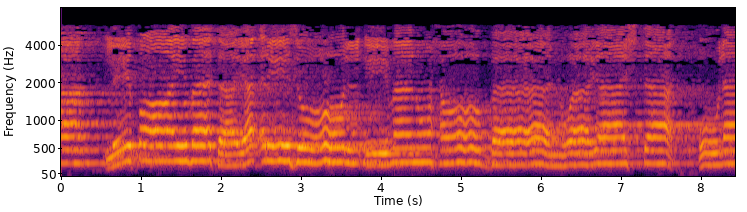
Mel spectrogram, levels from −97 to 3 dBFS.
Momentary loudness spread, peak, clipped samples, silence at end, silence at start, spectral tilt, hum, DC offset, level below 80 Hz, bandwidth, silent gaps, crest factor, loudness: 7 LU; -6 dBFS; under 0.1%; 0 s; 0 s; -5.5 dB/octave; none; under 0.1%; -76 dBFS; 6 kHz; none; 14 dB; -20 LUFS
